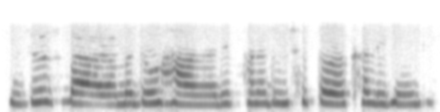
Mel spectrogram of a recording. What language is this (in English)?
Manipuri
